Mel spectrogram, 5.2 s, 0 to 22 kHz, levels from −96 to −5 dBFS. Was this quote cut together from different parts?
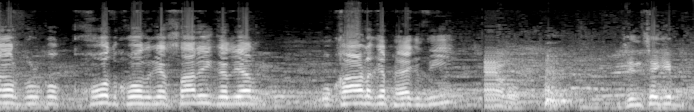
yes; 1 cut; at 3.7 s

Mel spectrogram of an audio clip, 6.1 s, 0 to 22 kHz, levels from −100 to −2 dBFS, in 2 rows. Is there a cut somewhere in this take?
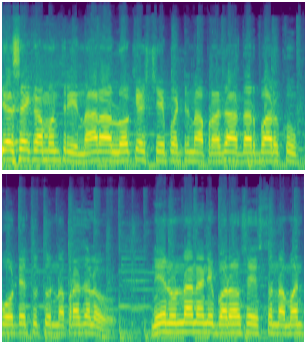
no; 0 cuts

